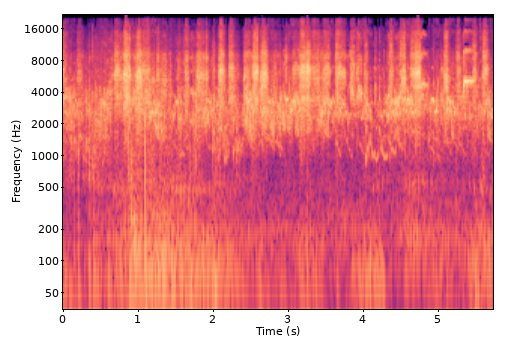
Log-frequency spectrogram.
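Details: Colony of Australian budgies in an aviary: dense, continuous high chirping and warbling from many birds at once, with bright twittering notes layered over a steady chattering wash.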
